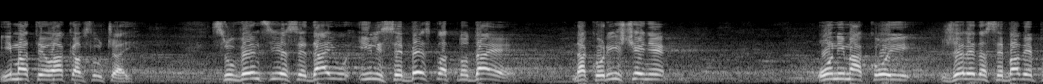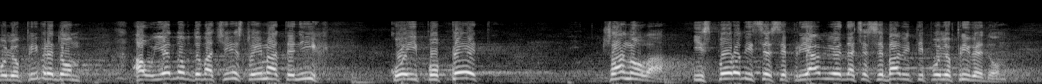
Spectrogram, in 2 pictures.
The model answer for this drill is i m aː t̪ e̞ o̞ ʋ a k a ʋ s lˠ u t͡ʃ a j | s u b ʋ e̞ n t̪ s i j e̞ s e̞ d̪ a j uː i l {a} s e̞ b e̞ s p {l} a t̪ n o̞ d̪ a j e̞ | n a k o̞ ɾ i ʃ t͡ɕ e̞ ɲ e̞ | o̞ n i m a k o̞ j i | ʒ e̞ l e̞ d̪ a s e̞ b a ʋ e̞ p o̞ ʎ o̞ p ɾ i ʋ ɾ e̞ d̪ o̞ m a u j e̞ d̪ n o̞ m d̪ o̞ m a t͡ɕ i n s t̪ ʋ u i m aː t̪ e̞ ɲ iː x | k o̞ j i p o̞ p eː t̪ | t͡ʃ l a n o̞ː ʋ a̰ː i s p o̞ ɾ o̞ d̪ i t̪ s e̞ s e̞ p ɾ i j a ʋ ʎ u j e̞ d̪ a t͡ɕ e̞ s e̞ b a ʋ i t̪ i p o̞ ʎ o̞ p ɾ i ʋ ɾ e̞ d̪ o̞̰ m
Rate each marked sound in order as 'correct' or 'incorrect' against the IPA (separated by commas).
incorrect, correct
